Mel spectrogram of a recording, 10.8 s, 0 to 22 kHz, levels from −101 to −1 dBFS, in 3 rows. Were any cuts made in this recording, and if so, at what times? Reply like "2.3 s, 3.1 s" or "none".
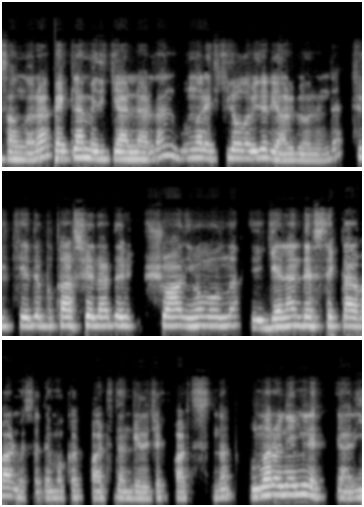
8.5 s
